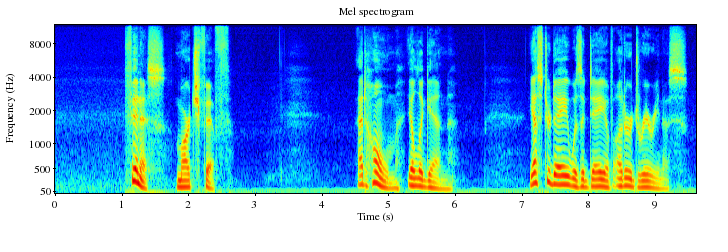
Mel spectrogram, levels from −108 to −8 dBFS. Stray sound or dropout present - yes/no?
no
